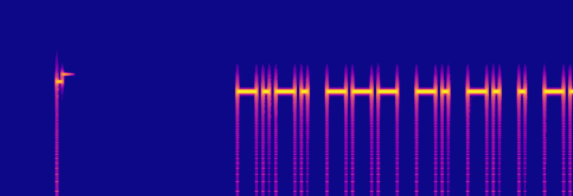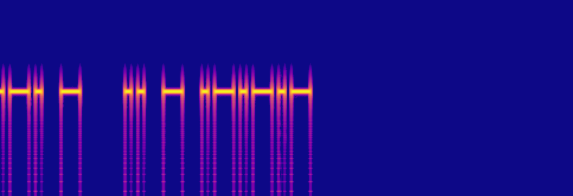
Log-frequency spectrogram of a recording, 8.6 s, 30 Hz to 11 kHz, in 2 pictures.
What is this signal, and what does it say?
Morse code, heard as a keyed tone, about 25 wpm, 700 Hz. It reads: CONNECT IT.
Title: Sentences from Top 1500 Words 25wpm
